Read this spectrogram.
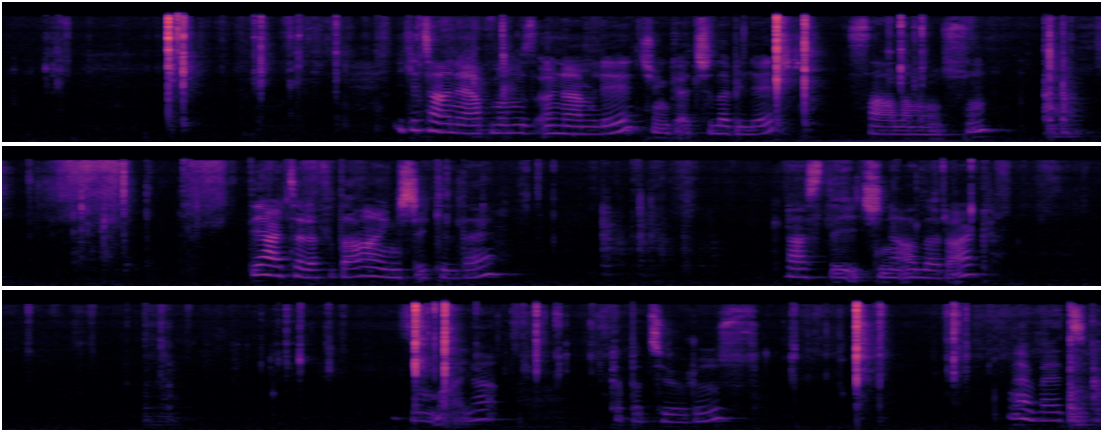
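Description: A stapler snaps shut on paper with sharp clicks.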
